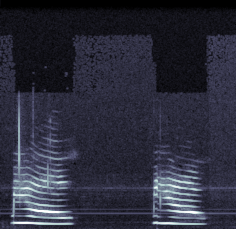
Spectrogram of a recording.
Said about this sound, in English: 喵喵。呃，cat。嗯，小猫啊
